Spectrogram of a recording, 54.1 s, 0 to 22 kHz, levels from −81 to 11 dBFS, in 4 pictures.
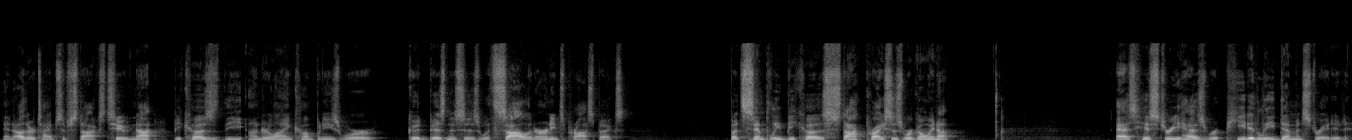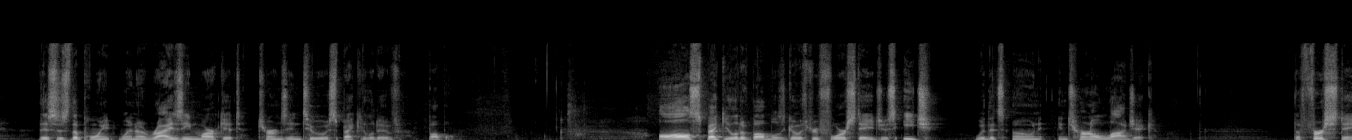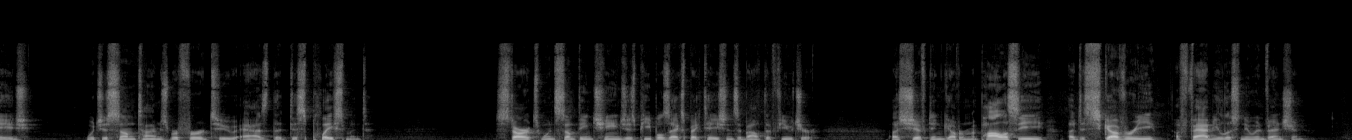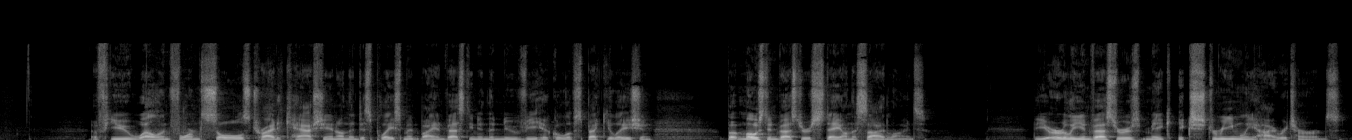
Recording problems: none

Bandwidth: 15 kHz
